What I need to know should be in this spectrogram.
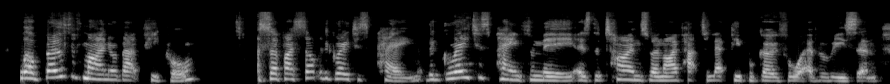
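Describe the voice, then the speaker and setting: A woman with a British accent at medium pitch, fairly quick, with very wide pitch swings and a dry, close sound with no echo. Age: 60s. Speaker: charity chief executive and podcast co-host. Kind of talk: casual chat.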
